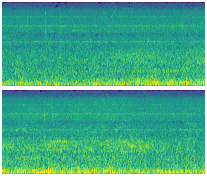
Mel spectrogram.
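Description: A road vehicle's engine rumbles past, swelling around the middle and easing off again, over a steady outdoor background hiss.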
